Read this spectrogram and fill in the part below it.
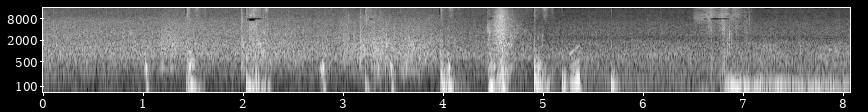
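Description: Short whooshing and thudding game sound effects play.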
